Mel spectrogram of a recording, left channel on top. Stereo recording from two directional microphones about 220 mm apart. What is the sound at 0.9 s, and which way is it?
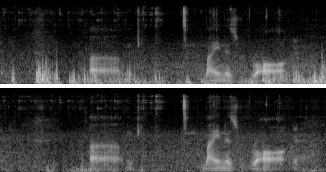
Speech, 15° left (ahead or behind).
